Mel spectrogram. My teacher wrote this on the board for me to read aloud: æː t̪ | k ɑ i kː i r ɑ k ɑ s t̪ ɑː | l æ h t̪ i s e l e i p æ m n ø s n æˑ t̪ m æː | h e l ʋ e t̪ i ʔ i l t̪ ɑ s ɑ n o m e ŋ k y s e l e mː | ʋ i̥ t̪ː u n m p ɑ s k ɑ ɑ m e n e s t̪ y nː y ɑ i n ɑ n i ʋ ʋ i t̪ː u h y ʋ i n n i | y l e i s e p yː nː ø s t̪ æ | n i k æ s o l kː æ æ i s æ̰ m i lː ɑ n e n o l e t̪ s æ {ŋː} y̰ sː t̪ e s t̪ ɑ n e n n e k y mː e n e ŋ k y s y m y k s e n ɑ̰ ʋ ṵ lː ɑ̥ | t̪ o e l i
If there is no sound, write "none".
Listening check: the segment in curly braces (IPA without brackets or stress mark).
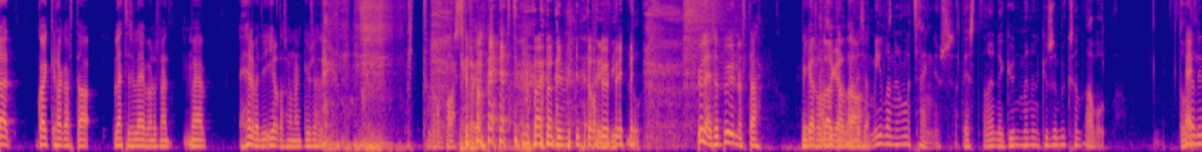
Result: ŋː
